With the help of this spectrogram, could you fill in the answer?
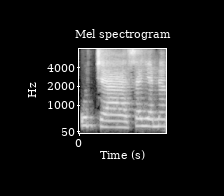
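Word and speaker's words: Uccāsayana: Cậu Phúc nhớ đọc là chữ Uccha ha. Uccha. À, trường âm chúng đọc là Uccha ha. Uccha sayana maha sayana.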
